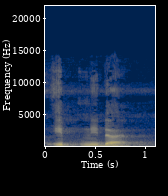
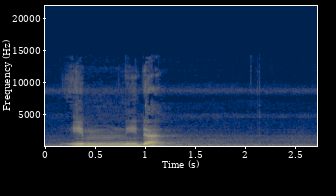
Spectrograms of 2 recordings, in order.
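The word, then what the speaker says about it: 입니다: adalah ini dari tulisannya kalau misalkan teman-teman membaca dari tulisannya itu adalah ibnida ibnida ya apabila dia ee dikenakan hukum bacaan menjadi imnida nah pipnya ini kalau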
